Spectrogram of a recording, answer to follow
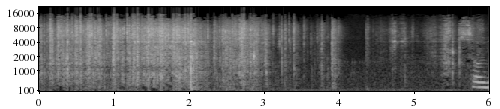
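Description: Clear plastic bag crinkling and rustling as thin laser-cut wooden pieces are pulled out of it, with the pieces clicking and clattering against each other. The rustling dies down about three seconds in, leaving a few light clicks of wood being laid down.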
